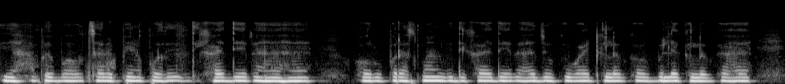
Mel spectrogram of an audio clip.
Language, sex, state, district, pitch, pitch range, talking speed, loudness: Hindi, male, Jharkhand, Palamu, 165 Hz, 160-170 Hz, 205 wpm, -13 LUFS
